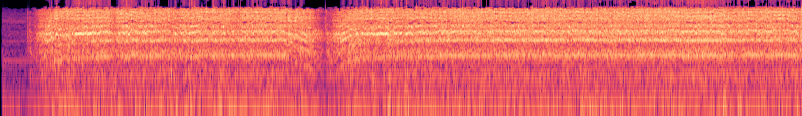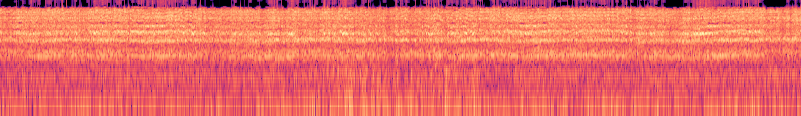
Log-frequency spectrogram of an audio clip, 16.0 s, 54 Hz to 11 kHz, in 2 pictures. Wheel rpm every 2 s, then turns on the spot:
130, 160, 230, 230, 230, 230, 230, 230.
none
